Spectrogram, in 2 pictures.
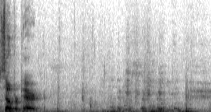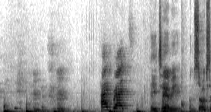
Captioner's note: laugh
